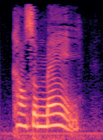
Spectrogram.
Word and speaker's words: consommé: 而还有一种清汤，这个清汤这个词是外来词，所以发音不太符合英语的规则，它的这个读音是叫做 consommé，是就是肉汤炖的这种清汤。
